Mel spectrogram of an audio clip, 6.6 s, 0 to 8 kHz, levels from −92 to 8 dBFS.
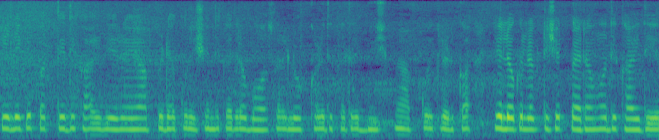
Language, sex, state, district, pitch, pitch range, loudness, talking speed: Hindi, female, Bihar, Saran, 245 Hz, 235-250 Hz, -18 LUFS, 310 wpm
